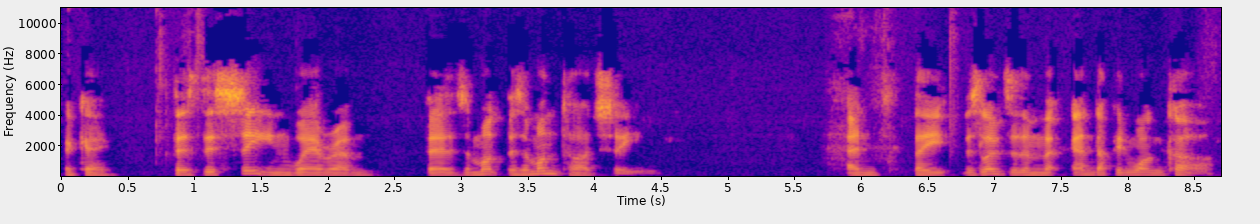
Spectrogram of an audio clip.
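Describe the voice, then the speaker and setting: A man's voice: mid-range voice, unhurried, fairly bright tone, lo-fi sound. A man co-hosting a casual comedy chat about films, rambling and correcting himself as he goes. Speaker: co-host.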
